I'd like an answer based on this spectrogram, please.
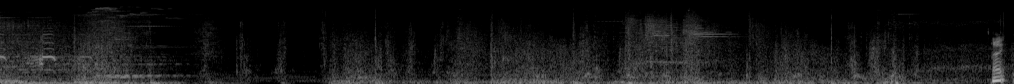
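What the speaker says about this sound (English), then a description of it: "And plays a Gilded Goose." Goose honking from a Gilded Goose card being played in MTG Arena, a digital card game, heard amid busy game music and effects with a sharp burst right at the end.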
